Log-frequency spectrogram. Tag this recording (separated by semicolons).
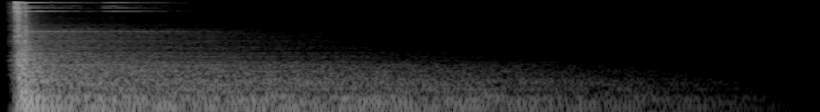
thump; shimmer; sound; smash; thick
